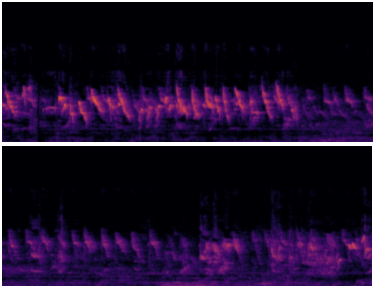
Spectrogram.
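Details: Mountain white-eye of the montanus type in full, persistent song used as a tutor recording; fast, high-pitched chattering twitters pouring out almost without pause, slightly quieter midway, over a low steady hum.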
